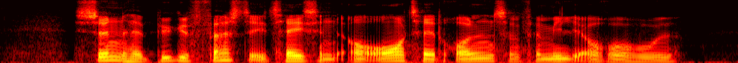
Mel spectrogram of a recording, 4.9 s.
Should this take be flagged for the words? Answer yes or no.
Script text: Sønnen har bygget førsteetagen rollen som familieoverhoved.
yes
